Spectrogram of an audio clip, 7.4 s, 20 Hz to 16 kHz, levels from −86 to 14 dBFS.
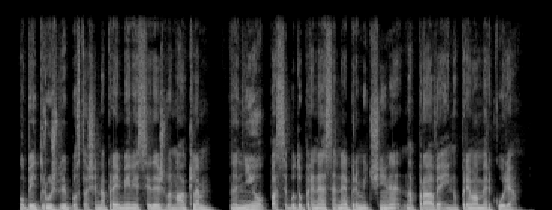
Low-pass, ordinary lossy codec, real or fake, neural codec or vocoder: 14.4 kHz; none; fake; vocoder, 44.1 kHz, 128 mel bands every 256 samples, BigVGAN v2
